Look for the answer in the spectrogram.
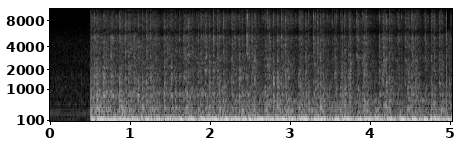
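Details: Refreshed 350 V8 pulled from a Pure Stock race car to fix issues: after a quiet start it catches and holds a deep, even rumble with light throttle blips; runs healthy.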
